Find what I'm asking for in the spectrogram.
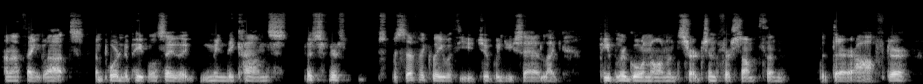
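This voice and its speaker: A male podcast co-host asks questions in a halting way, restarting often and leaning on fillers. His voice is low and a little husky. The sound is dry and close, with no room around it. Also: level tone, a bit bright, no room sound, poor audio. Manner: hesitant, rambling questions with many fillers. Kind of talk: casual podcast conversation.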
